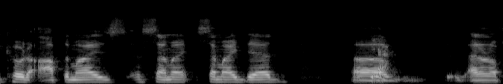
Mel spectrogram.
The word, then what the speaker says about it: SIMD: Is the C code optimized semi-dead? Yeah. I don't know if that's dead as delimited or SIMD is how you would pronounce that. SIMD, excuse me.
